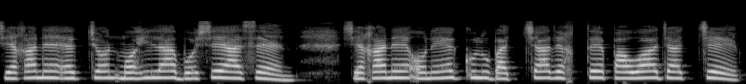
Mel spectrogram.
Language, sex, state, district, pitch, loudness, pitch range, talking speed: Bengali, female, Assam, Hailakandi, 295 Hz, -15 LUFS, 275-305 Hz, 90 wpm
